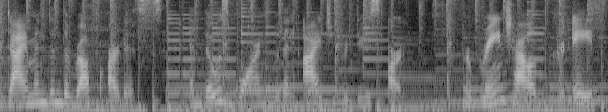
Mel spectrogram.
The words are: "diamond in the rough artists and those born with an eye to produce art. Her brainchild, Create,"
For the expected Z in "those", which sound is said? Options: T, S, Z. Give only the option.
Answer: Z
